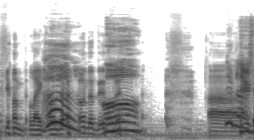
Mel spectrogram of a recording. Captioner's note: gasps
